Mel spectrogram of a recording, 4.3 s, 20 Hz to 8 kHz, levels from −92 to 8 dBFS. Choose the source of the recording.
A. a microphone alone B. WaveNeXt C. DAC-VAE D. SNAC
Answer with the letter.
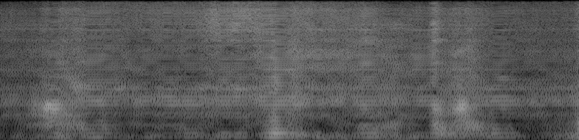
B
